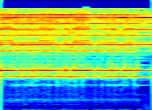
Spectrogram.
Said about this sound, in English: A phone rings.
